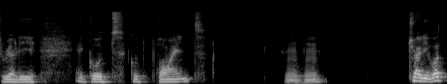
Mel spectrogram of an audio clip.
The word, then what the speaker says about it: Jordi: So it's Jordi, like the English pronunciation.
